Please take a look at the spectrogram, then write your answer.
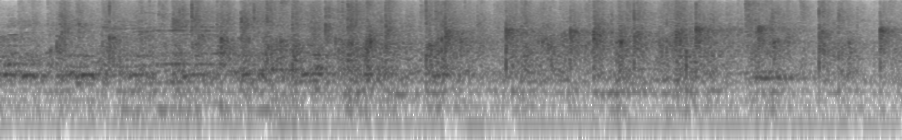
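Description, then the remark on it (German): A live audience at a live performance applauds steadily after a finely told story, many hands clapping in a dense, continuous patter that stays fairly loud and even throughout, with no voices standing out. “Denn hört einmal, wie ein Publikum so klingen kann nach einer fein erzählten Geschichte.”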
